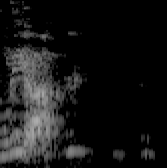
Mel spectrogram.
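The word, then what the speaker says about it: Lia: It's like L-I-A is written L-I-A, but pronounced Leah.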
